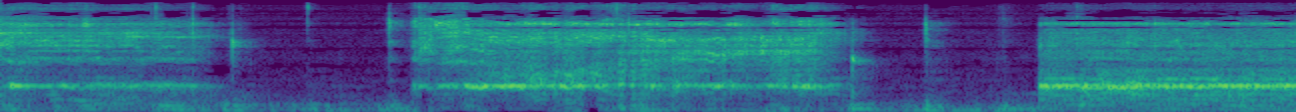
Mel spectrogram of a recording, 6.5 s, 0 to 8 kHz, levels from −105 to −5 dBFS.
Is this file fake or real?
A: fake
